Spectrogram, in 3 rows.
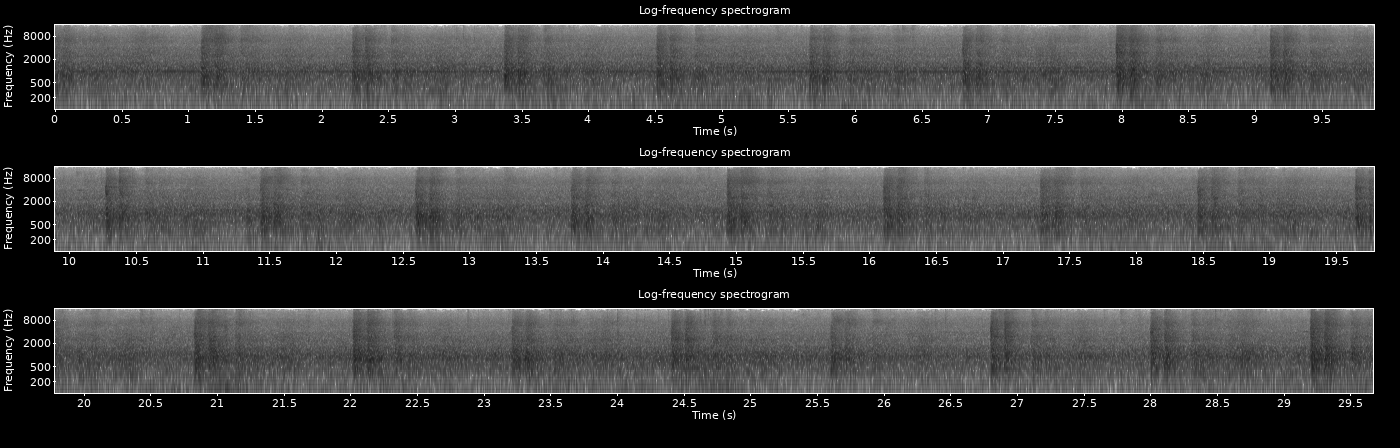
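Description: Inside a JR 205 series electric commuter train running at steady speed between stations. The wheels click over rail joints about once a second, over a continuous rumble and a steady high tone.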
